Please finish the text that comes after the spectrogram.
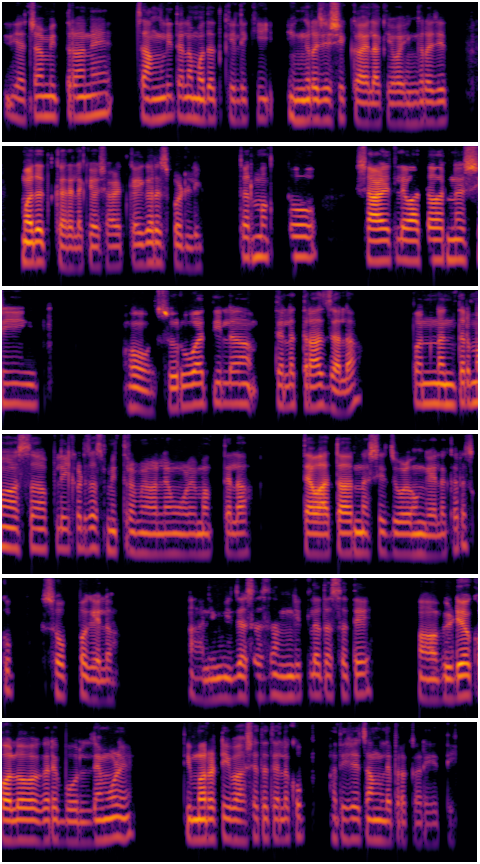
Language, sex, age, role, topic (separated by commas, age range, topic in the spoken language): Marathi, male, 25-29, guest, नव्या ठिकाणी राहायला गेल्यावर तुम्ही तुमची संस्कृती टिकवण्यासाठी काय करता?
